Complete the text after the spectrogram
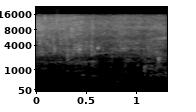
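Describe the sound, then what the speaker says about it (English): Tap water runs steadily into a sink during hand washing in a home kitchen, a constant close hiss with no talk over it. "Now I'll wash my hands again."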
